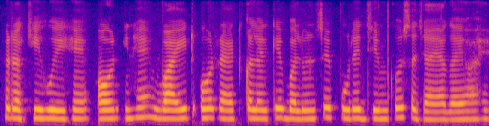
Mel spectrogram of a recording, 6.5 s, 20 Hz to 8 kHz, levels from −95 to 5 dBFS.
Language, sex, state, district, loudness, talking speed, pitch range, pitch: Hindi, female, Madhya Pradesh, Dhar, -18 LUFS, 165 wpm, 195-215 Hz, 205 Hz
